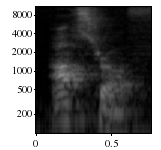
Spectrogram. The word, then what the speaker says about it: Ostroff: So first of all, today is the 22nd of December 2014, and we are with Ostroff. Is that correct? Did I pronounce the last name right? Correct. Ostroff?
